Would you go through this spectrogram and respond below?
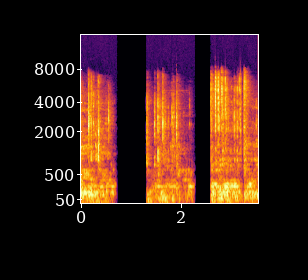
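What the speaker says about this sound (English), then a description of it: "I hit the wrong buttons on my keyboard" Bursts of rapid clicking keystrokes on a computer keyboard, close and busy, in three separate runs split by short silences.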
